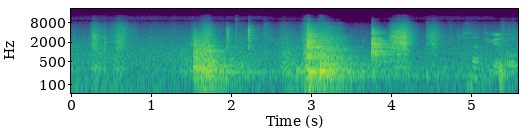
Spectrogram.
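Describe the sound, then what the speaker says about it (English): A classic car's door is worked open and shut in a home garage, giving several solid thuds and clunks with short gaps between them, close by and fairly loud. "Door still opens and closes."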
